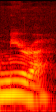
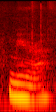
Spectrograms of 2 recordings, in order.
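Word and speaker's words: Meara: name of this sweater is called mira m-e-a-r-a mira and all the names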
